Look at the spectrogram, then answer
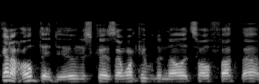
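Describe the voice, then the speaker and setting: A man at a medium pitch talks at a fairly quick pace with ordinary pitch variation. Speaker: conspiracy livestreamer. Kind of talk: casual livestream chat. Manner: mumbles words sometimes; fast.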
